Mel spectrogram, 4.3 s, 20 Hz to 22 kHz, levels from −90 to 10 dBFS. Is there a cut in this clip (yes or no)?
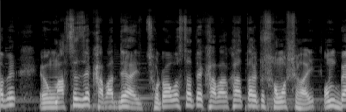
no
